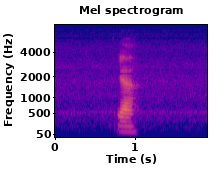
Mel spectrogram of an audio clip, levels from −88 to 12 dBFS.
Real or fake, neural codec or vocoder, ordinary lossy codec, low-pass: real; none; none; 7.2 kHz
